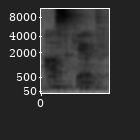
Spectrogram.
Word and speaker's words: asked: Do not say asked. Asked. Yeah, we do not pronounce ed.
